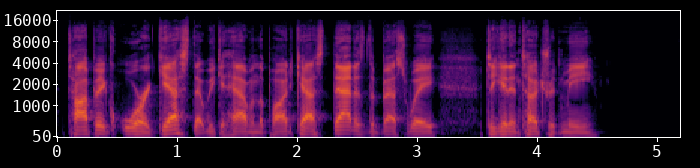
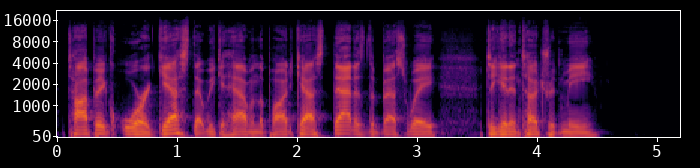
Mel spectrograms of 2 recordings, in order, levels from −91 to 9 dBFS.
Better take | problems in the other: second | thin; somewhat; fading below 900 Hz

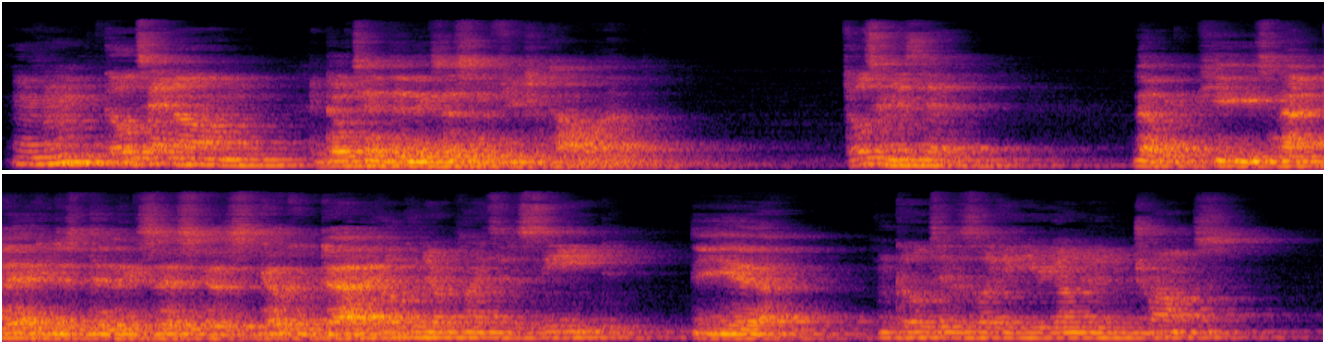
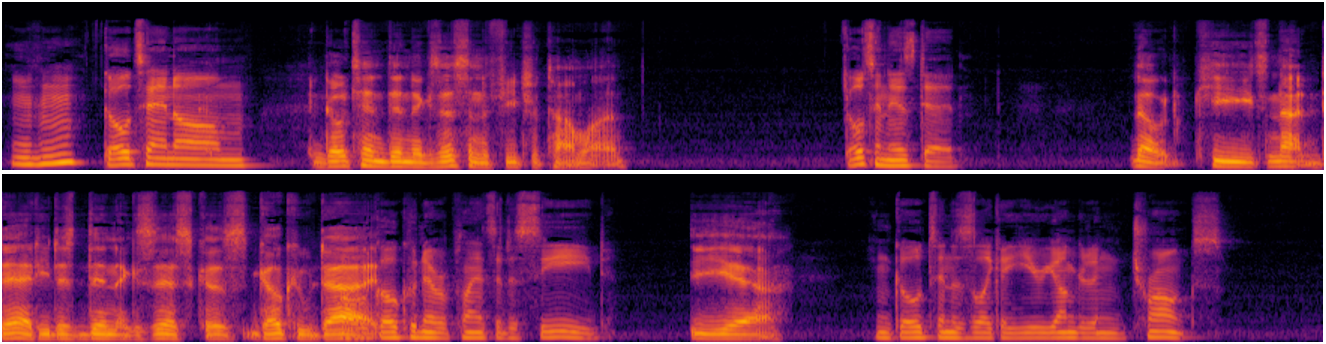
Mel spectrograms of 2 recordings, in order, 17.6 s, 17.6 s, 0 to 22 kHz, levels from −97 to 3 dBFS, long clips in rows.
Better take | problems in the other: second | off-mic speech; far // room echo; strong; dies away in 1.2 s

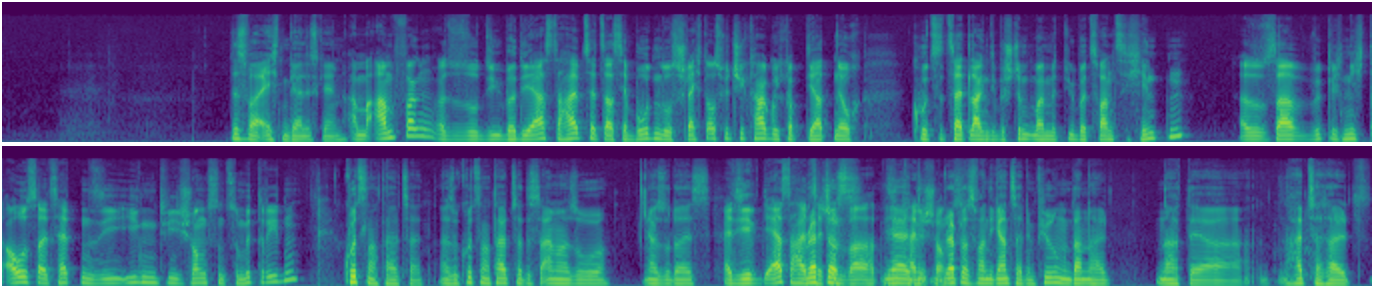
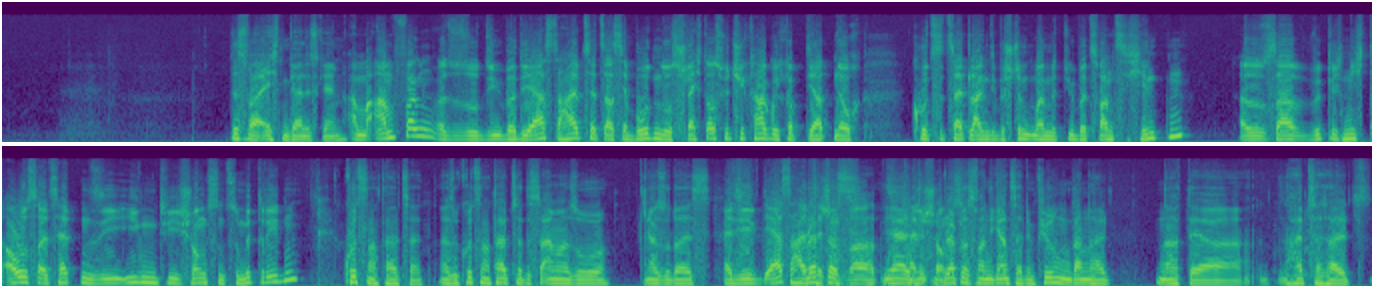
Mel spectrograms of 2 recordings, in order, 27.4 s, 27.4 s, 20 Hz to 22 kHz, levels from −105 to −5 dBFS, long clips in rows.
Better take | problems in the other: first | distortion; heavy; 6 dB below the speech

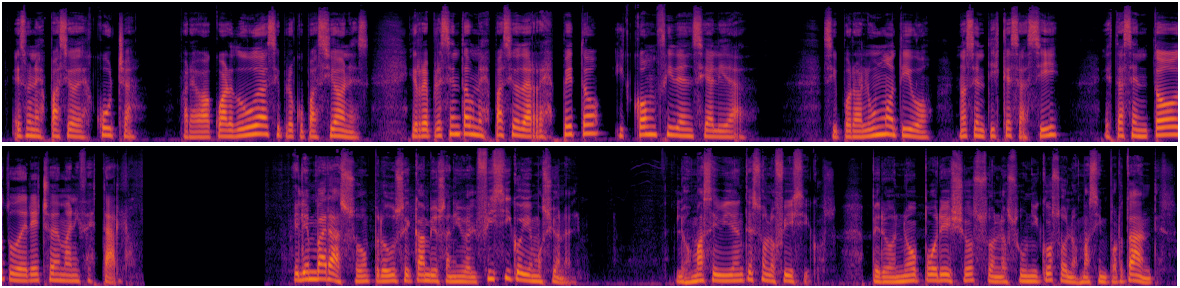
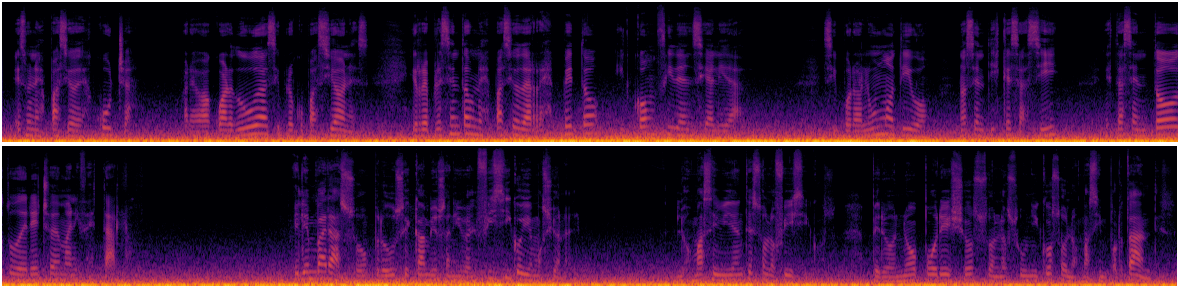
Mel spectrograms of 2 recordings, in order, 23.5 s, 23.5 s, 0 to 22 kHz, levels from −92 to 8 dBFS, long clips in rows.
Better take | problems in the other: first | low rumble; loud; throughout; 4 dB below the speech

